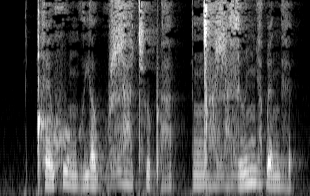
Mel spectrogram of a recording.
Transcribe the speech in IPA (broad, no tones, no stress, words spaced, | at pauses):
ǃʰɛxʷɛŋʷɛ̤ jɐkʷə̤ ɮa̤cʰɯpʼa̤ | ŋ͡ǀa̤ɮa̤ zɯɲa̤ɓɛŋɛ̤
